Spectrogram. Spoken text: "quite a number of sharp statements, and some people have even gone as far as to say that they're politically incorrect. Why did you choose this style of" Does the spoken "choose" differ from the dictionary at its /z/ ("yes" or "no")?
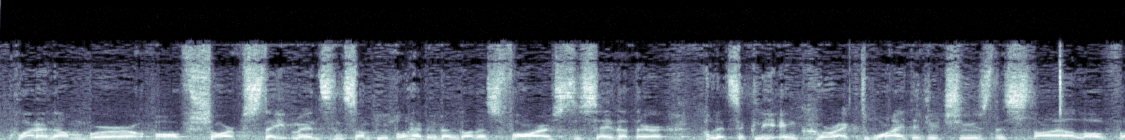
no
